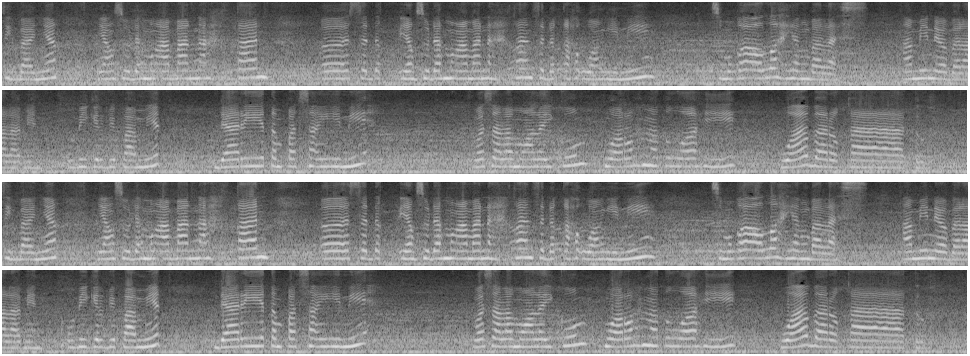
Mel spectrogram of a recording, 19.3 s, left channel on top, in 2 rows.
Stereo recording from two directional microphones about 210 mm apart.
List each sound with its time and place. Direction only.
0.0 s speech: 15° right (ahead or behind)
14.4 s speech: 10° right (ahead or behind)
